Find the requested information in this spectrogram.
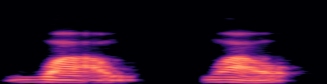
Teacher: ওয়াও আমরা যেভাবে বলি ইউজুয়ালি এক্স্যাক্টলি সেম ভাবে বলতে হয়, ওয়াও, ওয়াও, মুখটা রাউন্ড হবে, ওকে? আর লিপ দুইটা সার্কেল করতে হবে, রাইট? সো মিট করবে না দুইটা লিপ, কিন্তু সার্কেল হবে।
